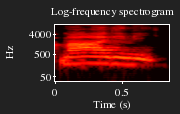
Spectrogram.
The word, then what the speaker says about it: Malini: Malini. It's a long A and short I. So Malini. Malini.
